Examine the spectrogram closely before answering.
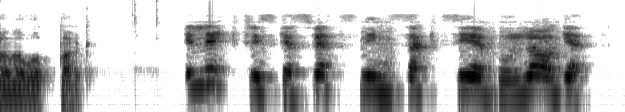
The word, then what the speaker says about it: Elektriska svetsningsaktiebolaget: Произносится она вот так. Elektriska svetsningsaktiebolaget.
